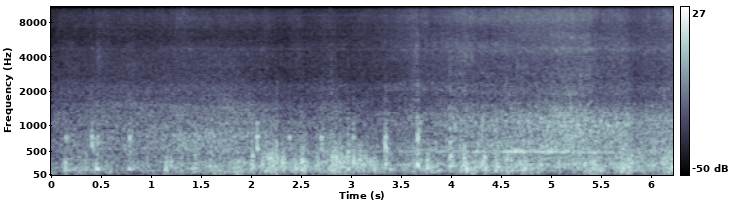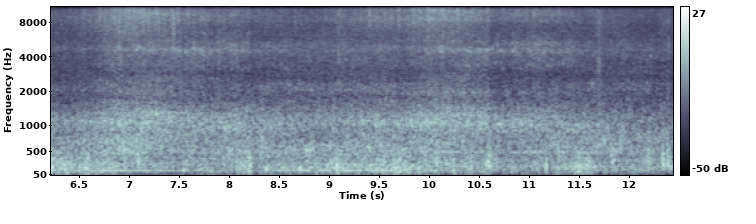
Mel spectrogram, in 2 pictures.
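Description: Greater Anglia Class 170 Turbostar diesel multiple unit passing close by: underfloor diesel engines running with a steady low hum in the middle of the pass, and wheel-on-rail rumble and hiss building in the second half as the carriages go by. Wind buffets the microphone throughout.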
